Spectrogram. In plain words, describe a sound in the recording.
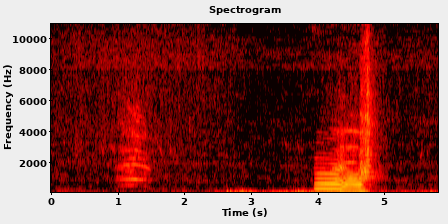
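A rooster crows.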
